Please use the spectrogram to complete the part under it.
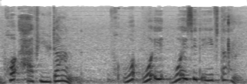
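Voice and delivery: curious Pilate. Retold or imitated. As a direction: lean in, puzzled and fascinated.

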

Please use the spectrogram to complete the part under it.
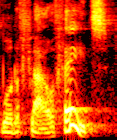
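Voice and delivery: normal talking voice

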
